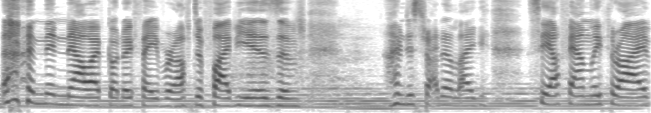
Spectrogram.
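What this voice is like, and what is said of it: Australian accent. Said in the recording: “there's a favor on my accent ... I still sound so Aussie”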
